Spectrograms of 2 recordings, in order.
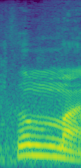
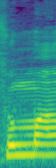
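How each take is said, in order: First: سما said carefully, drawn out; correct Quranic pronunciation. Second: Said in the usual way. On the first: Shown as a demonstration. Teacher shows how the word should be read, careful pronunciation. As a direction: give سما a careful, precise Arabic articulation. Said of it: "ہم اس کو سما پڑھتے ہیں". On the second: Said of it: "ہم عام طور پر پڑھتے ہیں".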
